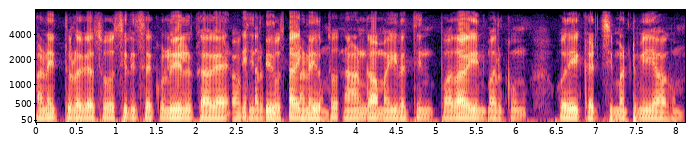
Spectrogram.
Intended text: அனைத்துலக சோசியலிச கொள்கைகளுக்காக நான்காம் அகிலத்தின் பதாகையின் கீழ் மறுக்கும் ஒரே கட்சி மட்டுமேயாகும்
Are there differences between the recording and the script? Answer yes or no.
yes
